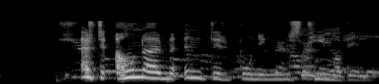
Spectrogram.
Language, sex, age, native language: Icelandic, male, 12, Icelandic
